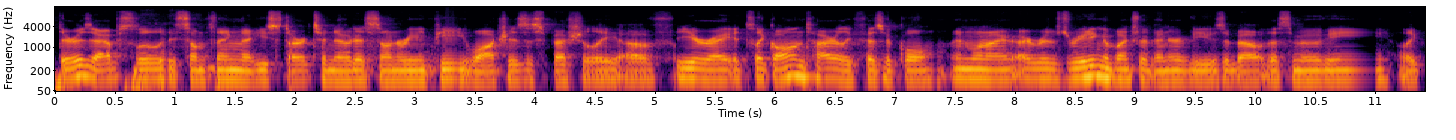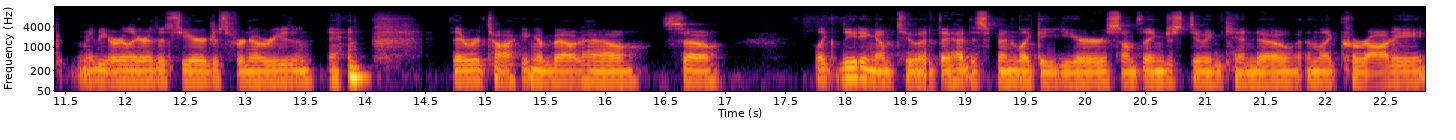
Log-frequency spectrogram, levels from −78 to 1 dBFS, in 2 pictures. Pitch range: 95-105 Hz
